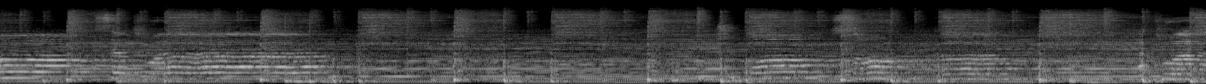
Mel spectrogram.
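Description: A male singer singing a French pop ballad live into a handheld microphone, over an instrumental accompaniment with drums and guitar.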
